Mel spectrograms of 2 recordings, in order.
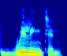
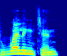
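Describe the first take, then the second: First: Wellington with a short i, "Willington"; New Zealand pronunciation. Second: Said in the usual way. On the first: Shown as a demonstration. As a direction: turn the first vowel of Wellington into Kiwi "Will". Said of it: "but in New Zealand, it's Wellington". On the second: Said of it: "I know it says Wellington".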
